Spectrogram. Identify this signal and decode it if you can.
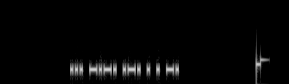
Morse code, heard as a keyed tone, about 53 wpm, 700 Hz. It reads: SCREEN
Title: Sentences from Top 1000 Words - Review Part 6 - New Word Drill - 50wpm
